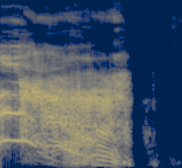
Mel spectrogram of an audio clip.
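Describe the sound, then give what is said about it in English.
A person imitates a screech with a single loud, harsh, strained cry lasting over a second, its pitch sliding downward and wavering before cutting off abruptly into near silence. “She lets out a screech.”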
